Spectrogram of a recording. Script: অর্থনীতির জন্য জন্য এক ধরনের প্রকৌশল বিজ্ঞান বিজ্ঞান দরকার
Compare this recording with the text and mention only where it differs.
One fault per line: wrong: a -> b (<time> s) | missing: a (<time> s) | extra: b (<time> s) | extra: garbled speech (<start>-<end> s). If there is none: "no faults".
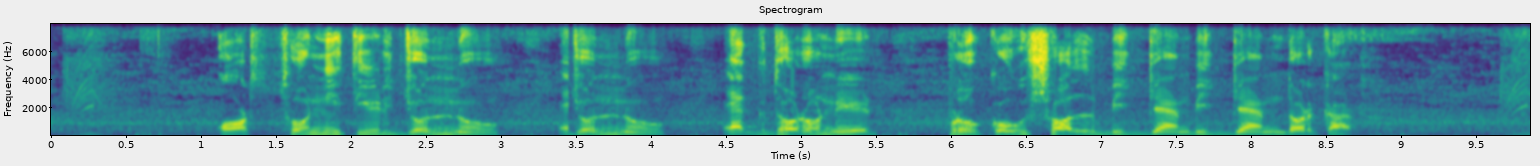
no faults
